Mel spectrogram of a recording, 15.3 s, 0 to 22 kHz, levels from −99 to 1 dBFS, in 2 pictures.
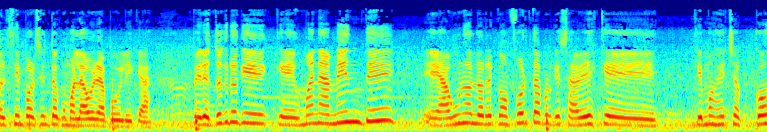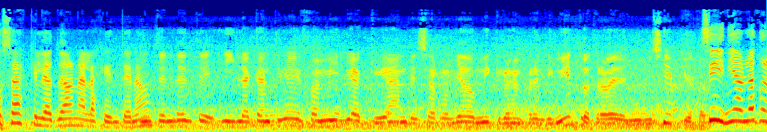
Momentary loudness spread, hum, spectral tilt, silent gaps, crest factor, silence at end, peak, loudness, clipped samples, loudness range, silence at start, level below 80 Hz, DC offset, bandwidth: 7 LU; none; -5 dB/octave; none; 16 dB; 0 s; 0 dBFS; -16 LUFS; under 0.1%; 3 LU; 0 s; -46 dBFS; under 0.1%; 16.5 kHz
